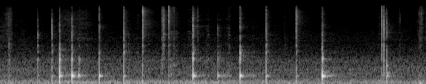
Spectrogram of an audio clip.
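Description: A small hollow lidded box carved from dark natural wood with bark-like sides is held and tapped on its top and sides with long natural fingernails. It gives quick, irregular, hollow clicks and knocks with a woody tone around 400 Hz and almost no ring.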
